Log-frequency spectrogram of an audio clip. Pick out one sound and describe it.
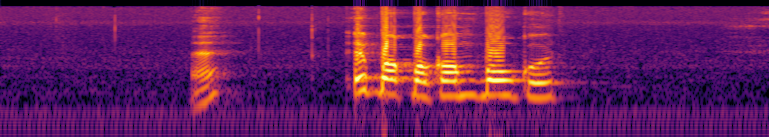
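A young woman answers calmly and softly, close by.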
